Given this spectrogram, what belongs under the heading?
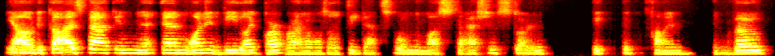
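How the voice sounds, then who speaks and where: A middle-aged American woman hosts a podcast solo, chatting in a rambling, folksy, casual way and trailing off now and then. Her lowish voice is warm with vocal fry, moves little in pitch, and keeps a normal speed. The recording is dull and lo-fi.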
